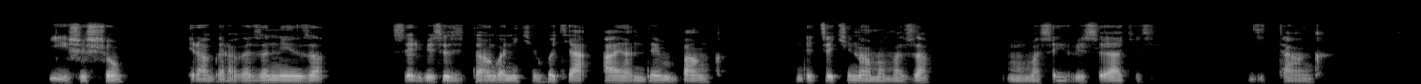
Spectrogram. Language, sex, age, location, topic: Kinyarwanda, male, 36-49, Kigali, finance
